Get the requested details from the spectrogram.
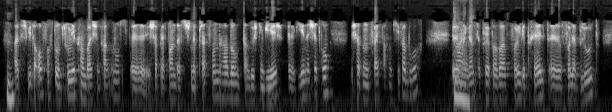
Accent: Germany; born there; ich als Kurde bin hier in Deutschland geboren.

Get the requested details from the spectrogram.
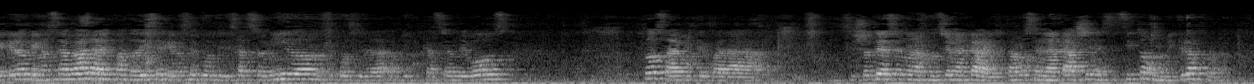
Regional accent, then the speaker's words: Capilla del Monte, Córdoba, Argentina; soy de Capilla del Monte, de toda la vida. Soy artista callejera.

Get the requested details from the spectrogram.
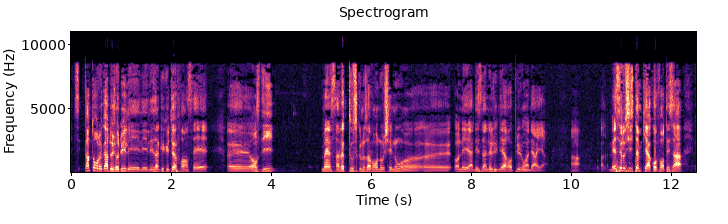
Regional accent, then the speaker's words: Gabon; Et chez nous, au Gabon, généralement, on a pour coutume de dire

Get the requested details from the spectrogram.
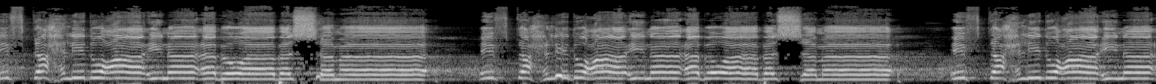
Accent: Egypt; اللهم احرس بلدنا مصر بعينك التي لا تنام

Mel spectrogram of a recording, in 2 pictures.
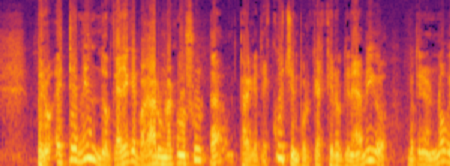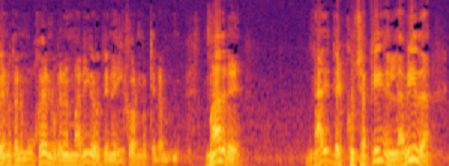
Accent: Andalusia, Spain; yo soy andaluz y la palabra que yo dije fue multinacionales

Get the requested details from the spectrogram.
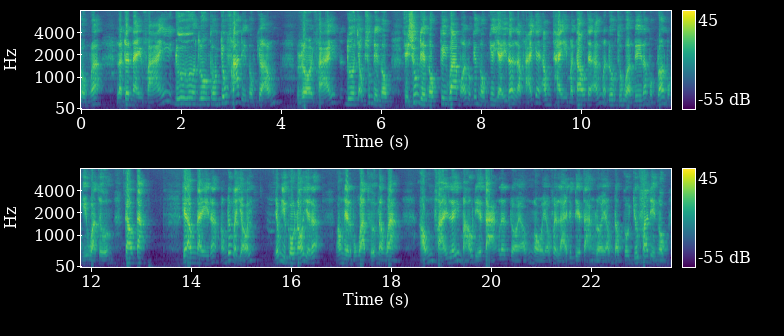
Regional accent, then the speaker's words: Bien Hoa, Dong Nai, Vietnam; tôi cũng là dân Biên Hòa

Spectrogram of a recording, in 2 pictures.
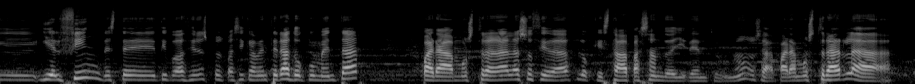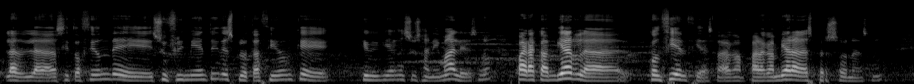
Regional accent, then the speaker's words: Galicia, Spain; pues yo soy de Galicia

